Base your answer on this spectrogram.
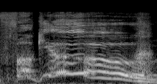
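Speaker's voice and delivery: high, swooping scream with drawn-out "you". Retelling how a performer ran back on stage after his set, imitating someone screaming out. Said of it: "just screamed out".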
